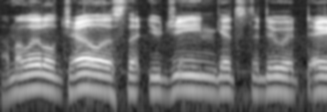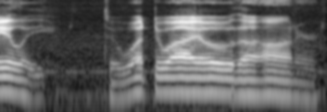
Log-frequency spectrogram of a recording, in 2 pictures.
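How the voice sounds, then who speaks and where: A man as a slow, gravelly, sardonic captive. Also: on the low side, steady tone, fairly bright tone. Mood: wry, teasing. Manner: slow, wry, teasing drawl. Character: gruff, sardonic male captive, wounded and wearily softening. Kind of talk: audio drama acting.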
